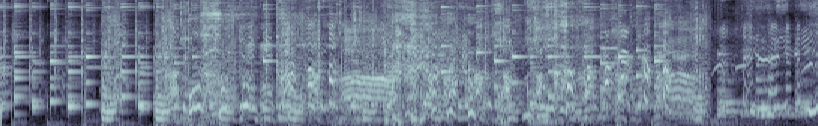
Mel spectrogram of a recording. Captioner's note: all laughing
